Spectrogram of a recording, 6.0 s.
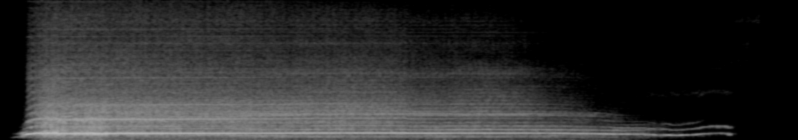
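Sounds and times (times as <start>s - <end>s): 
kaiju roaring loudly: 0.2s - 4.8s.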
